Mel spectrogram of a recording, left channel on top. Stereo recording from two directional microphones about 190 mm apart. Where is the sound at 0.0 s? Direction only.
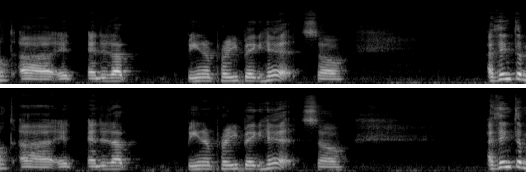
25° right (ahead or behind).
